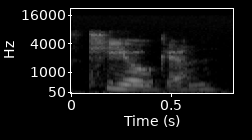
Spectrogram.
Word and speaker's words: Keoghan: I think it's Keoghan.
